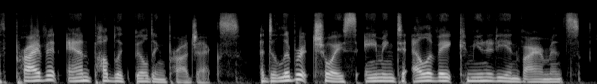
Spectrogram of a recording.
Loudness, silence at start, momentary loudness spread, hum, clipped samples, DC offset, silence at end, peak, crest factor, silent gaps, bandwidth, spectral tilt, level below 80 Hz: -20 LUFS; 0 s; 10 LU; none; under 0.1%; under 0.1%; 0.15 s; -4 dBFS; 16 dB; none; 12 kHz; -5 dB/octave; -44 dBFS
